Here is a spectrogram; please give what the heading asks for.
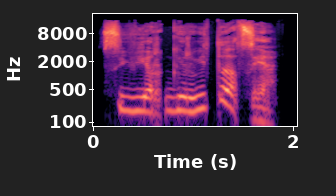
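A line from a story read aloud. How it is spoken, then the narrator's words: Strained, barely moving lips. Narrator (Russian): выдавил Жюль, едва шевеля губами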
